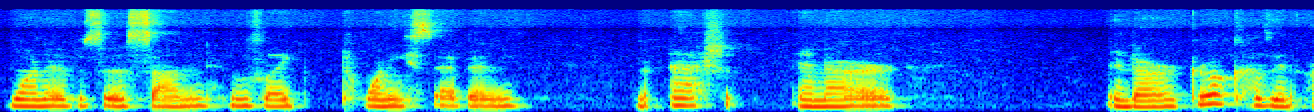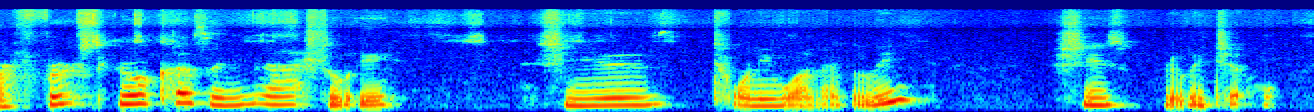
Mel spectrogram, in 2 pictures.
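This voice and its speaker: A teenage girl chatting casually and hesitantly as a beginner solo podcast host, with lots of filler words, recorded on a low-quality earbud microphone. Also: little pitch movement, measured pace, gravelly, mellow, slightly rough. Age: teenager, fifteen. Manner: informal, hesitant, heavy filler "like".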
